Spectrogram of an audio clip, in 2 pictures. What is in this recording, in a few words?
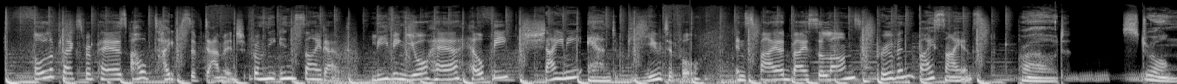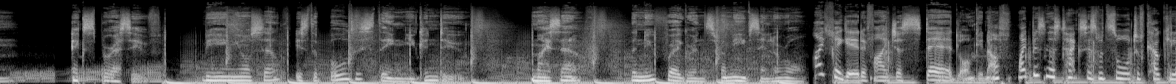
British Commercial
